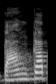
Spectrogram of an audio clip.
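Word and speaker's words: tangkap: একটু খেয়াল করে দেখুন টি এন জি তাং কে এ পি কি হলো টাংকা কাপ তাই না টাং কাপ এই তাংকাপ মানে মূলত হচ্ছে কোন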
